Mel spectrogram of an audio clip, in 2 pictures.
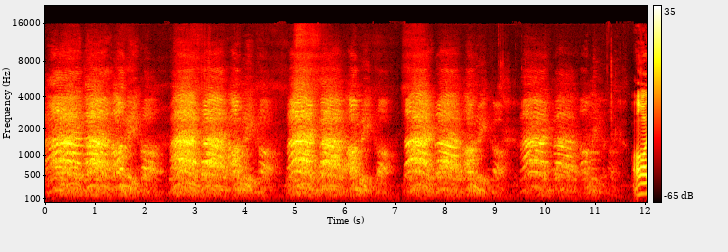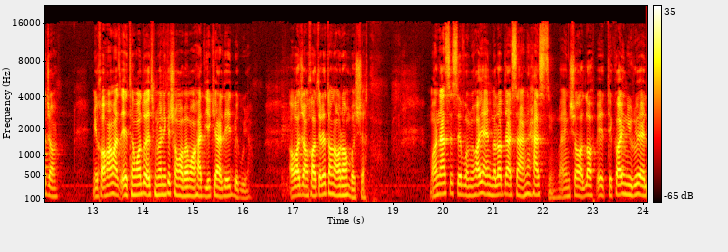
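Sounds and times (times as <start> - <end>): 
crowd chanting death to America slogan: 0.0 - 11.4
speech: 12.0 - 12.4, 13.0 - 16.2, 17.0 - 18.7, 19.8 - 24.0.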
